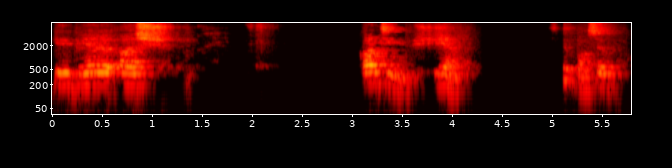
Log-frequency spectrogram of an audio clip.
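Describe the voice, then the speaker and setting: Slow patient woman teacher, echoey classroom. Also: medium pitch, fairly even intonation, dark tone. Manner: patient, slow, corrective, spells out letters. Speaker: primary school teacher. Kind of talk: dictation lesson with a child. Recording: echoey classroom, mic far off, faint noise.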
